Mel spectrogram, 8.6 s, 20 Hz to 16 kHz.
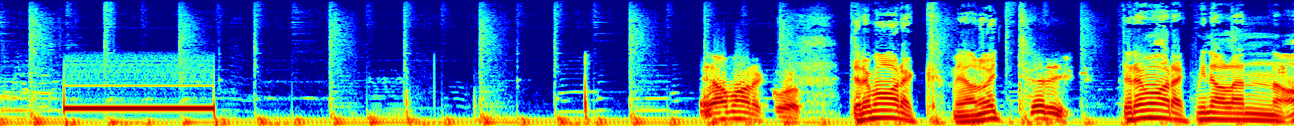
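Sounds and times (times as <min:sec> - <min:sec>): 
telephone ringback tone on outgoing call: 0:00.4 - 0:01.5
speech: 0:04.7 - 0:08.6.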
